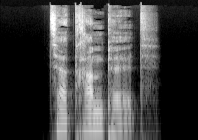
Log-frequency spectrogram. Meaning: past participle of zertrampeln
- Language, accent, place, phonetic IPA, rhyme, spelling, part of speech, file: German, Germany, Berlin, [t͡sɛɐ̯ˈtʁampl̩t], -ampl̩t, zertrampelt, verb, De-zertrampelt.ogg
